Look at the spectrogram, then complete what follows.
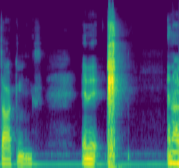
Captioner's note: snaps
